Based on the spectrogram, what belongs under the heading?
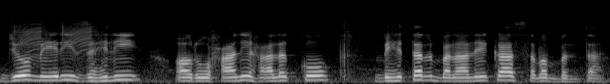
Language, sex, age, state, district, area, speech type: Urdu, male, 18-30, Uttar Pradesh, Muzaffarnagar, urban, spontaneous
